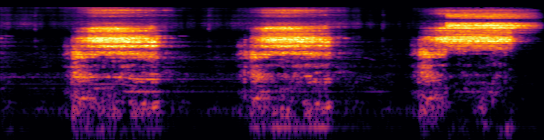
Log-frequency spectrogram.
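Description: A model steamboat's whistle blows in three long, loud blasts.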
